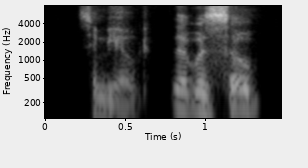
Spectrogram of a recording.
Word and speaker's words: symbiote: syote MCU that's right is it a symbiot or a symbiote symbiote that was so like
